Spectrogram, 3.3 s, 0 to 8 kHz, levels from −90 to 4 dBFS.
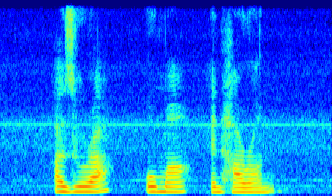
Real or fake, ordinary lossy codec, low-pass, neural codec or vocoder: real; none; none; none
